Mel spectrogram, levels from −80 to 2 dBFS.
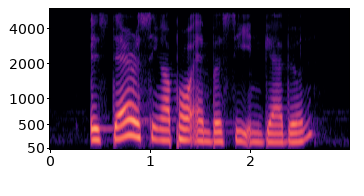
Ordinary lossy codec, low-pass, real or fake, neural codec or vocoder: none; 5.4 kHz; real; none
